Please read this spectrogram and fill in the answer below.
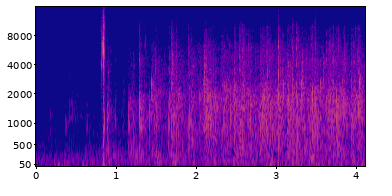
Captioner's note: applause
